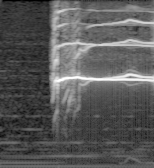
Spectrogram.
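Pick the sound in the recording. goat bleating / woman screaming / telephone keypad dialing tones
woman screaming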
